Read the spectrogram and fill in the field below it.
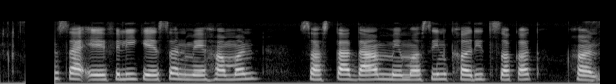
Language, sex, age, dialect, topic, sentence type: Chhattisgarhi, female, 18-24, Northern/Bhandar, agriculture, question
